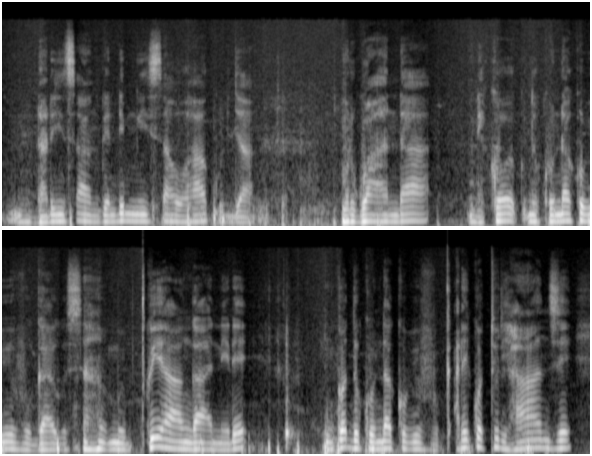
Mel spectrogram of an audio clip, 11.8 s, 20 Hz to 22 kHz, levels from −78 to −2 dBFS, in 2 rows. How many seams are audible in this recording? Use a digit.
0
